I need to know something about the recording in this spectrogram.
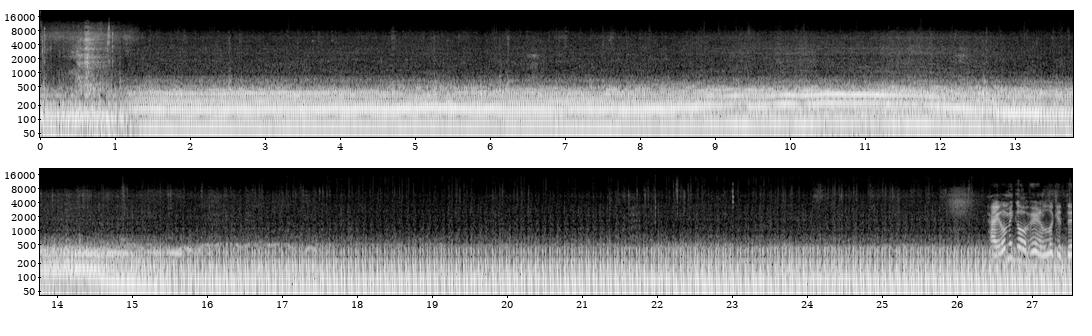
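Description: Polaris RZR side-by-side's turbocharged engine running at low speed over rough trail, heard from inside the cab. Its note climbs briefly about nine seconds in, then drops away by about fifteen seconds and settles into a steady low rumble.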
